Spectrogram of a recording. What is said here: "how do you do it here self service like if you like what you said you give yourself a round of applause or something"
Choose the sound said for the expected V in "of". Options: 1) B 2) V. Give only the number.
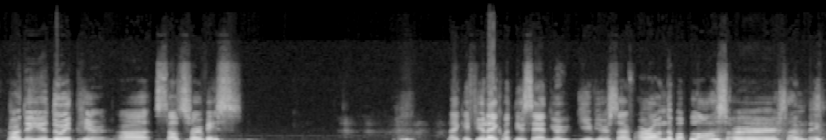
1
